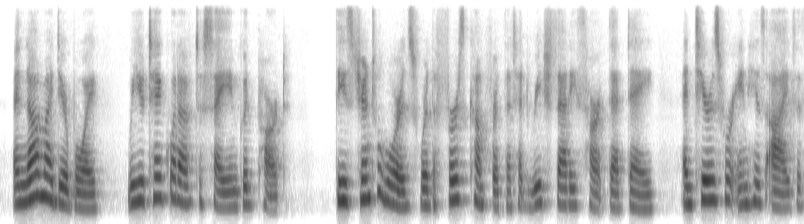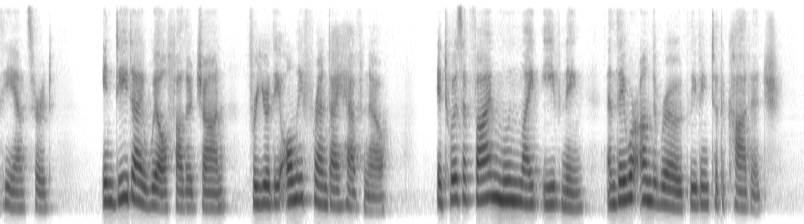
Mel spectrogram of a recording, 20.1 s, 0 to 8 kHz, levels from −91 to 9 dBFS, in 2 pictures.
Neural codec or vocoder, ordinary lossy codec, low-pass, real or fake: codec, 24 kHz, 0.5 kbps, DualCodec; MP3, 64 kbps; 7.2 kHz; fake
